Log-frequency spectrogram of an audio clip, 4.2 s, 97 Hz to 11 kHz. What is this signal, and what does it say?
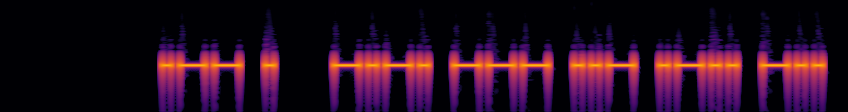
Morse code, heard as a keyed tone, about 28 wpm, 700 Hz. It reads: WE COULD
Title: Pangram Challenge v2 - 28wpm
